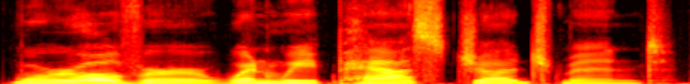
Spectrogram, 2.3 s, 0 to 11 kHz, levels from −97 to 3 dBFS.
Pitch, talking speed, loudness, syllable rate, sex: 220 Hz, 130 wpm, -17 LUFS, 3.7 syllables/s, female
